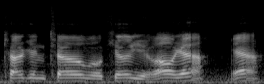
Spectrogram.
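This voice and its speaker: Older man with a very bright, forceful voice. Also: on the high side, fairly even intonation, measured pace, vocal fry, a little hiss or hum, rough recording. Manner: rambling, addresses viewers familiarly as brother and man. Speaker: live-stream host. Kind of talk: casual live chat, reading and answering viewer comments. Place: aboard a boat at anchor.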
